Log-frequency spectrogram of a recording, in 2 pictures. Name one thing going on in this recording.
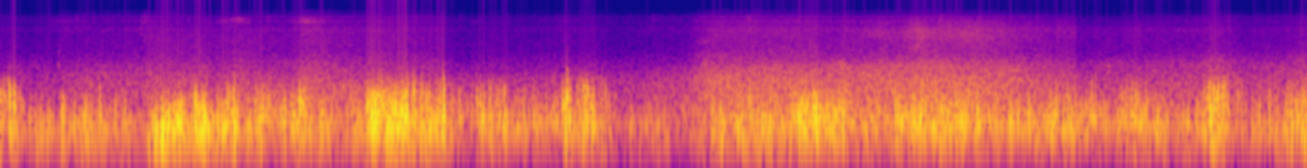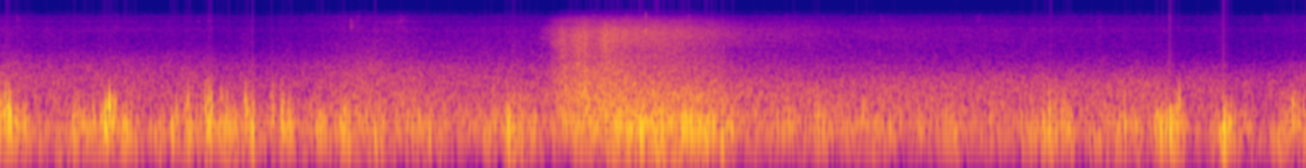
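A large seal breathes heavily and snorts nearby.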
